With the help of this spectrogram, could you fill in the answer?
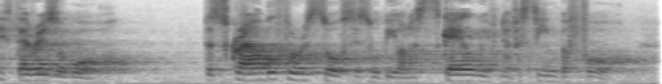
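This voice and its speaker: A woman playing a resolute, secretive visionary leader in a video game, deliberate and authoritative. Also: low-pitched, natural voice. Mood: grave, resolute. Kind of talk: video game dramatic acting. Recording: echoey hall, distant, faint hum.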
